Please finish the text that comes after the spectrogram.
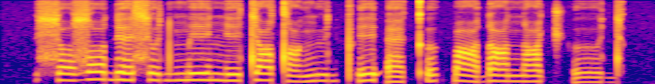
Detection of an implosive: present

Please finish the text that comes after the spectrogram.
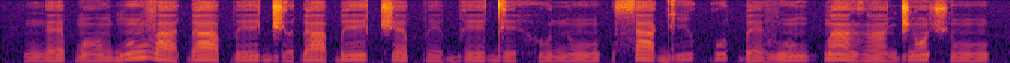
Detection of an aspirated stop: absent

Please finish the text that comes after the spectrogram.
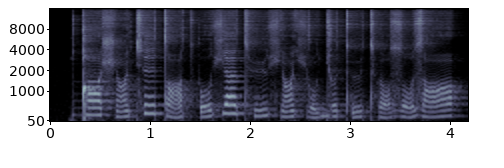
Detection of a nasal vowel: present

